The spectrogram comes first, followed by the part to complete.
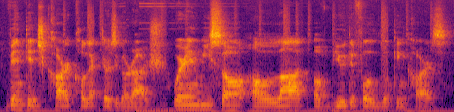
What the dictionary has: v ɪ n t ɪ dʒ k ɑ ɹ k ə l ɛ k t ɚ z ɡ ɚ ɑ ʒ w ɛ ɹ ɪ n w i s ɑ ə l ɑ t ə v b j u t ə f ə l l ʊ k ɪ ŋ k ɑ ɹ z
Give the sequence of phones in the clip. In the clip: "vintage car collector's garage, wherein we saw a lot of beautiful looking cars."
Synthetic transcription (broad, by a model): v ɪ n t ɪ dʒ k ɑ ɹ k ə l ɛ k t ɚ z ɡ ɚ ɑ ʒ w ɛ ɹ ɪ n w i s ɑ ə l ɑ t ə v b j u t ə f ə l l ʊ k ɪ ŋ k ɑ ɹ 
